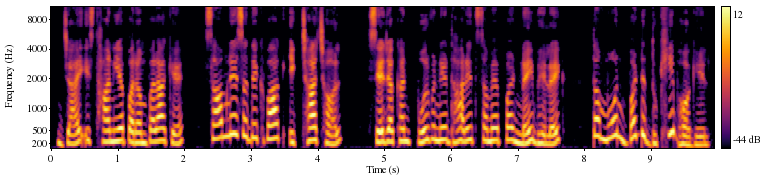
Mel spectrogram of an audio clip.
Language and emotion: Maithili, sad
